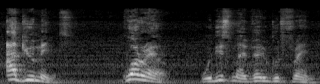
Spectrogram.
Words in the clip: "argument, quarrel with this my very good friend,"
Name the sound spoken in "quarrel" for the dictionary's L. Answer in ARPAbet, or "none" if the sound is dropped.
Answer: L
